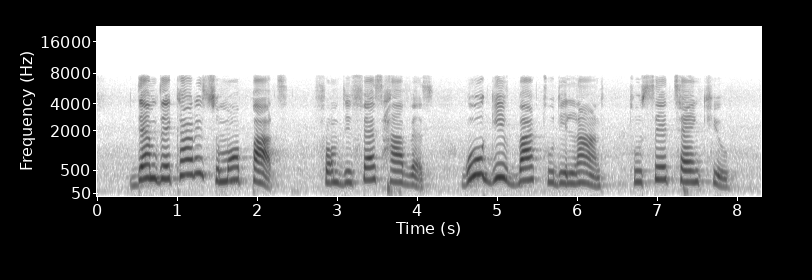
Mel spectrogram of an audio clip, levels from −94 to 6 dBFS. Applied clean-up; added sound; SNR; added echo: none; none; none; none.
